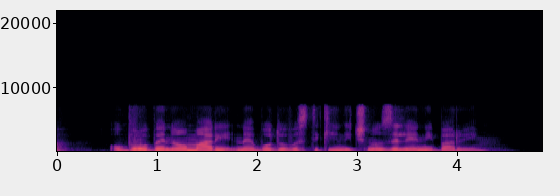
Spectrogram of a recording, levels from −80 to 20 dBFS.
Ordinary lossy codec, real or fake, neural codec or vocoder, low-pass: MP3, 64 kbps; fake; codec, 16 kHz, about 1 kbps, DyCAST, with the encoder's durations; 7.2 kHz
